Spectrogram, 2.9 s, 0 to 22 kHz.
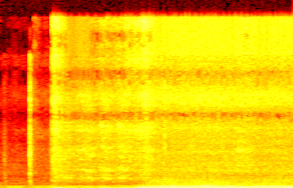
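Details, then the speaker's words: Mazdaspeed 3 being brought back to life, first start after fuel priming: brief crank, then it catches cleanly on the first try and rises to a strong, even idle; normal start. "there we go there we go wow hell yeah i am so stoked and fired up"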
